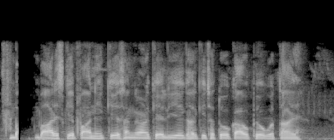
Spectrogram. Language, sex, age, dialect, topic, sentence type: Hindi, male, 18-24, Awadhi Bundeli, agriculture, statement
